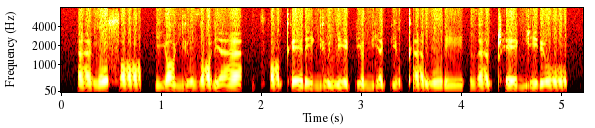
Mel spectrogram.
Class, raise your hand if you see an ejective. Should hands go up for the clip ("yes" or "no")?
yes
